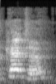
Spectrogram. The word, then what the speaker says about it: Keter: Because Keter is also spelled with an H there, but the H is silent.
